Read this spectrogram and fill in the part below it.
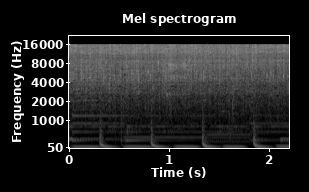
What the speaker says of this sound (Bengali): আরও 1 মিনিট মতন মাছগুলোকে ভেজে নিতে হবে।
